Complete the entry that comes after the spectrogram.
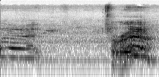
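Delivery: high squeaky disbelieving what; shocked disbelief. Retold or imitated. Hearing the crew talked about him, stunned squeak. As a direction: jump way up in pitch, stunned.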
